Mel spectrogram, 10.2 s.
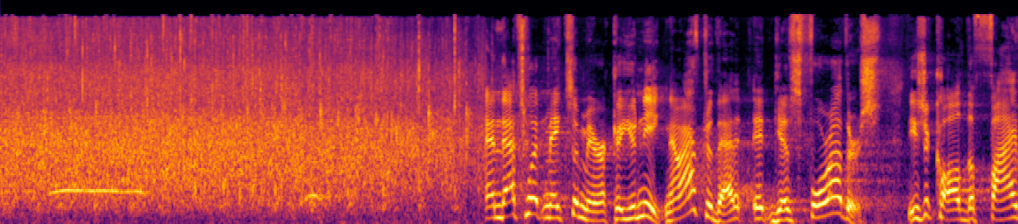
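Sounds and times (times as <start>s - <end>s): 
audience applause: 0.0s - 4.9s
speech: 4.9s - 10.1s.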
